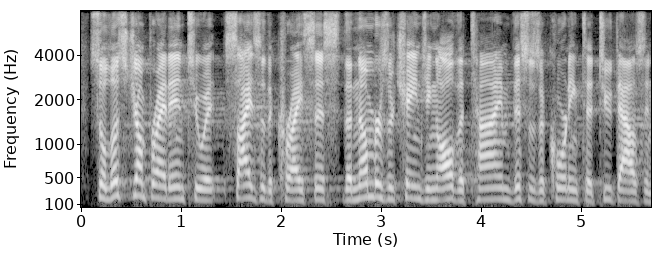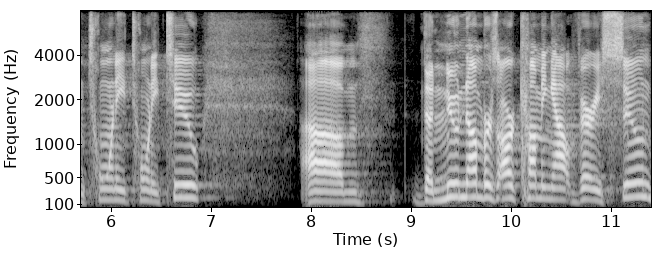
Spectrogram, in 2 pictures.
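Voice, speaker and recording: A man's voice: on the high side, fairly bright tone, clear, resonant tone. A middle-aged man giving an earnest church training talk, telling stories with frequent ums and restarts. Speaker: ministry speaker.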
